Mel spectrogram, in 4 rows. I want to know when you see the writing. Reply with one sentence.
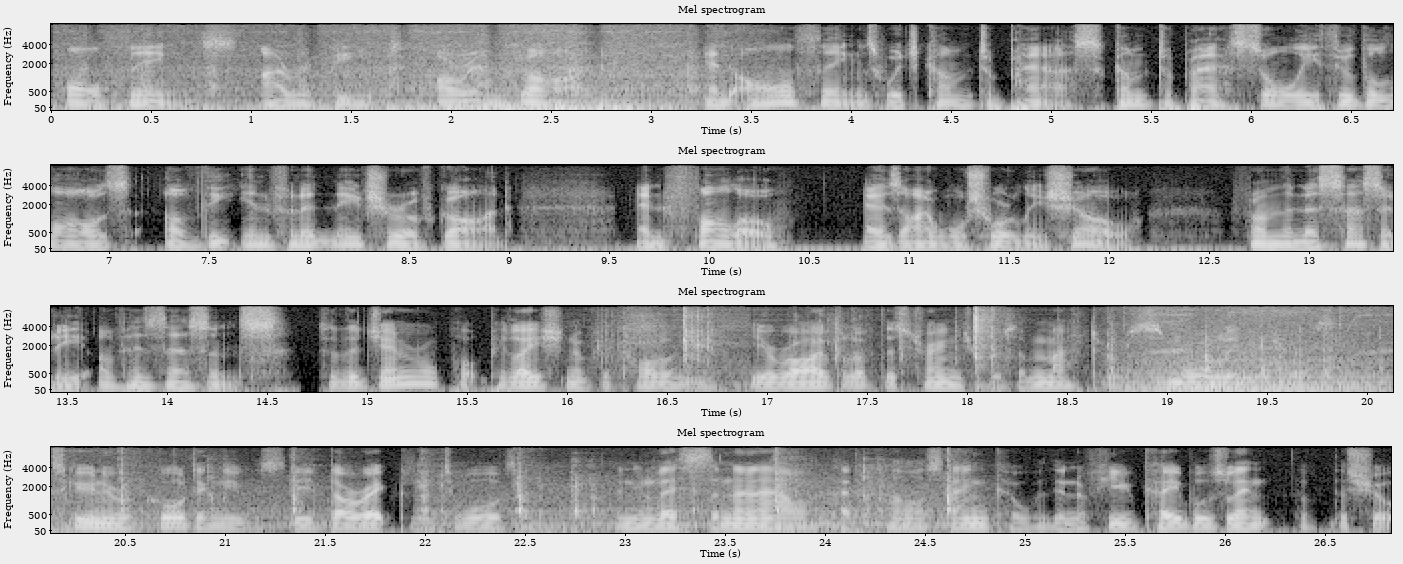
The writing can't be heard in this clip.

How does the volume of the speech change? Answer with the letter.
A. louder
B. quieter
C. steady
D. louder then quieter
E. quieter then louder
C.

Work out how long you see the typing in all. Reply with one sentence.
The typing can be heard for 9 seconds in total.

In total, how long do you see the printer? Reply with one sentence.
The printer can be heard for 6 seconds in total.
